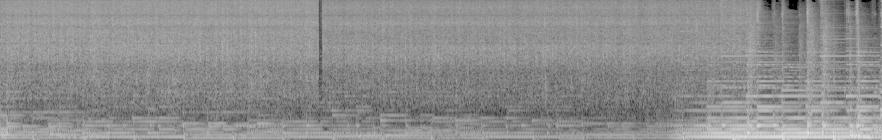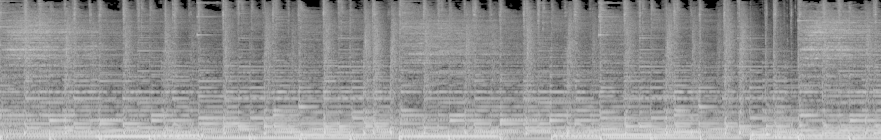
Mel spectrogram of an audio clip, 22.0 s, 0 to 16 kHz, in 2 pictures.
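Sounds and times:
waterfall splashing into pool: 0:00.0 - 0:09.5
soft background music: 0:00.0 - 0:22.0.

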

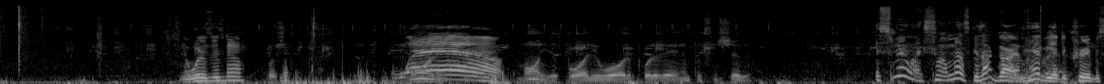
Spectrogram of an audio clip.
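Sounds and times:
plant leaves rustling: 0:00.0 - 0:02.3
wind rumble on microphone: 0:00.0 - 0:08.0
man speaking: 0:03.9 - 0:07.6, 0:08.7 - 0:11.0.

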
